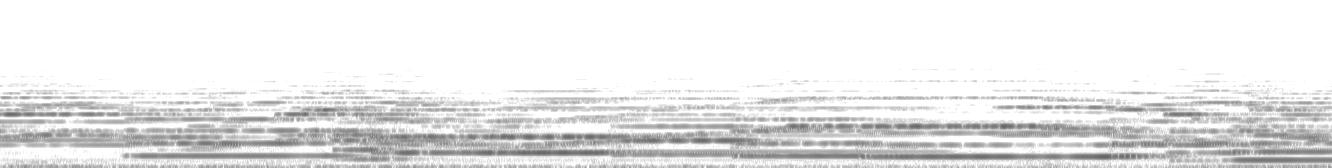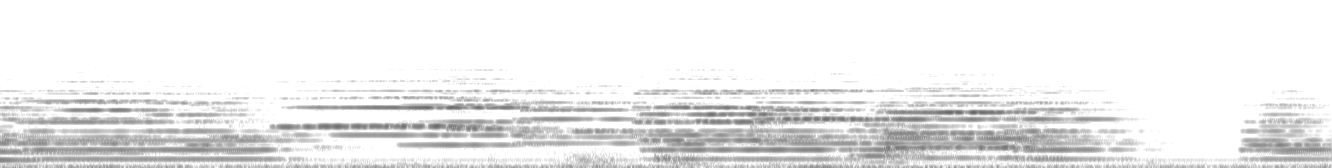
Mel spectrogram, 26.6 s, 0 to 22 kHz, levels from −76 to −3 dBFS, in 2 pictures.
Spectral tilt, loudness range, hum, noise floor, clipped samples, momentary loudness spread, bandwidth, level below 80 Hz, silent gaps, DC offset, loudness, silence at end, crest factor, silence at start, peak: -7.5 dB/octave; 3 LU; none; -60 dBFS; under 0.1%; 8 LU; 6.2 kHz; -58 dBFS; none; under 0.1%; -39 LUFS; 0 s; 14 dB; 0 s; -26 dBFS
